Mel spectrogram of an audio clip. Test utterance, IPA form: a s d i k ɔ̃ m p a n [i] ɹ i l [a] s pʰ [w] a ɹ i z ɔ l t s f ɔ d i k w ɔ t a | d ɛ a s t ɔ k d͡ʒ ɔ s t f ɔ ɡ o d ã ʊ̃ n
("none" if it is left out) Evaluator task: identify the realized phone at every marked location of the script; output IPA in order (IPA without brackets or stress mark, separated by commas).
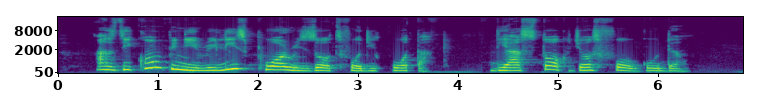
i, i, u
